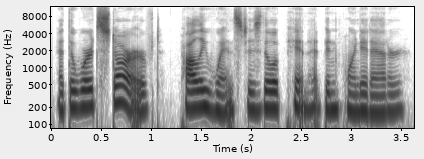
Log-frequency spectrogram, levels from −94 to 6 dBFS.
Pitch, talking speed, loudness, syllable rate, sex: 185 Hz, 250 wpm, -17 LUFS, 5.7 syllables/s, female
